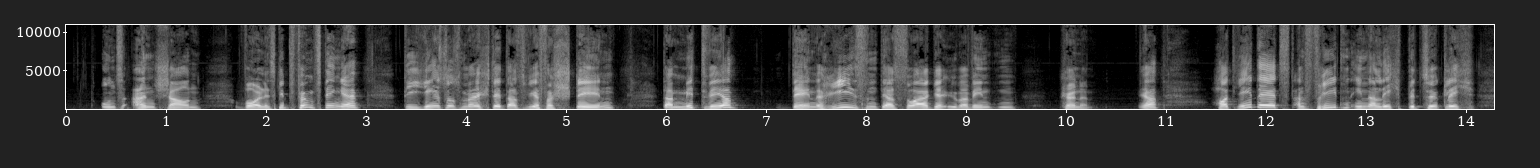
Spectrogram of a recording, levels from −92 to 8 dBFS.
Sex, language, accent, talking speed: male, German, German, 120 wpm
